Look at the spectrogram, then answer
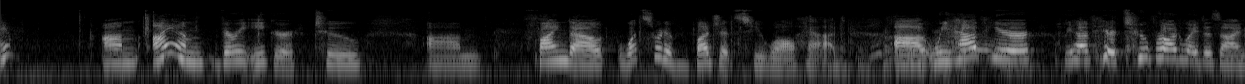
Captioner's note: laughter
